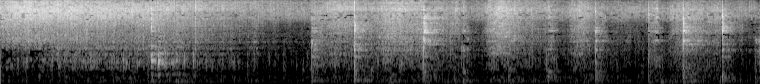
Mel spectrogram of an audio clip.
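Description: Roasted semolina (rava) poured into boiling water in a stainless steel kadai: a loud hissing rush that fades over about three seconds. Then a steel spoon stirring the thickening mixture, with irregular scrapes and clicks against the pan.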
